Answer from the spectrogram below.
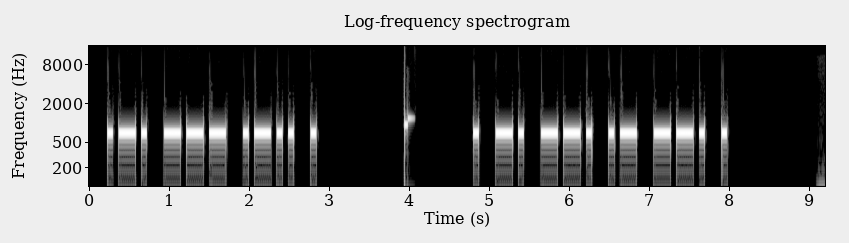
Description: Morse code, heard as a keyed tone, about 17 wpm, 700 Hz. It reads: ROLE ENGAGE
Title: Sentences from Top 1500 Words - New Word Drill Alt - 17wpm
